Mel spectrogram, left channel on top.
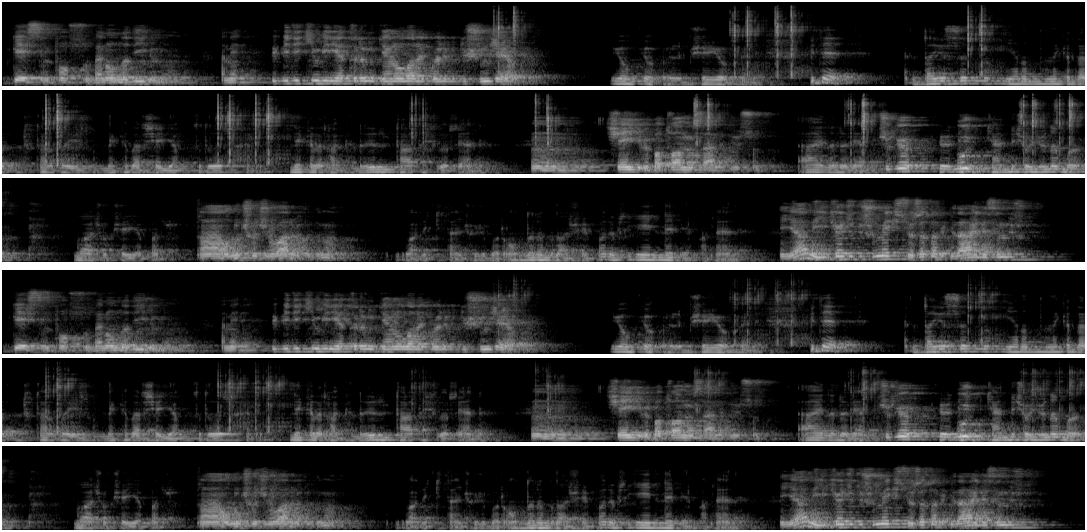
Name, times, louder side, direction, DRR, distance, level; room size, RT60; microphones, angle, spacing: voice 1, 0.1-1.9 2.2-2.4 2.7-5.2 16.1-18.4 19.6-20.0 20.3-20.5 23.6-25.0 29.4-31.9, equal, 20° left, -2 dB, 3.7 m, -25 dB
sound 1, 4.9-5.2 7.3-8.0 9.6-9.9 11.2-11.5 13.0-13.6 14.9-15.1 16.2-16.4 17.7-18.0 19.2-19.5 21.0-21.6, left 10 dB, 60° left, 3.3 m, -31 dB
voice 2, 6.1-8.4 9.1-13.4 13.7-15.7 16.1-16.2 18.8-19.6 20.2-21.6 22.4-23.4 25.7-29.1, equal, 15° right, 4 dB, 3.3 m, -31 dB
27.5 x 20.0 x 9.3 m, 0.81 s
head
